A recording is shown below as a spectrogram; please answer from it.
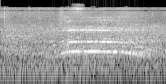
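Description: A long drawn-out shout from a spectator, one held note that rises at its start about a second in and then slowly sinks, over the steady noise of the ballpark crowd.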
